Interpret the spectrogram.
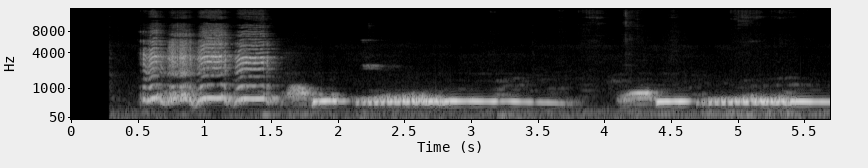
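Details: A white Barbary dove (puter pelung putih) gives low, drawn-out rolling coos, each held for over a second, after a brief harsh burst at the start.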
